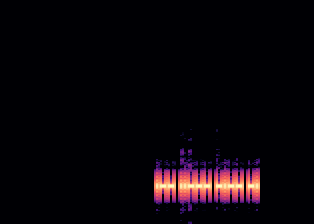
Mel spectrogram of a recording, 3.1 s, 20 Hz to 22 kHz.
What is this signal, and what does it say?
Morse code, heard as a keyed tone, about 60 wpm, 700 Hz. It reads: W2YN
